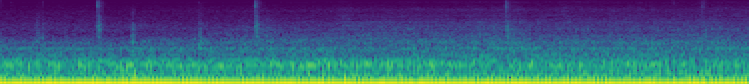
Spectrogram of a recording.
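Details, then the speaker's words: Range Rover heater blower after replacing the final stage resistor under the dashboard: steady even fan rush with low hum, no rattles or squeals; blower working normally again. "hey you hear it it works okay it works it blows really well okay oh okay so that is fixed"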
